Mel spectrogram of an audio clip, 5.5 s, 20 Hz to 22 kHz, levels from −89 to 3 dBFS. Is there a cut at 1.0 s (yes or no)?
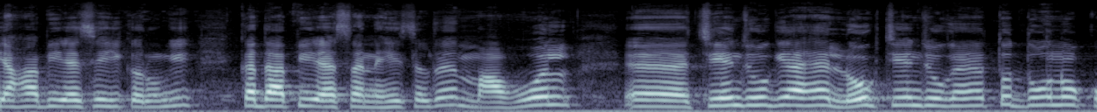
no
